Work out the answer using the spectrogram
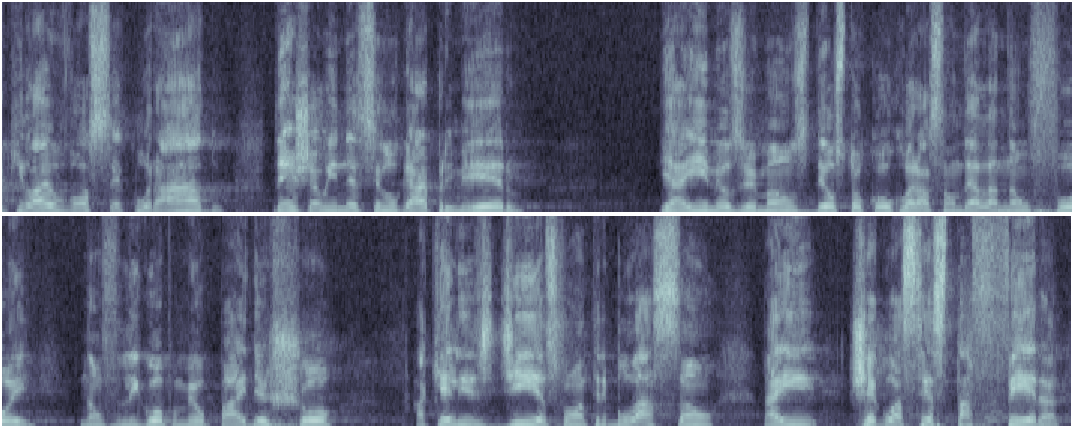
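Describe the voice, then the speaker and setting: A man preaches his own testimony in a church, recounting his story earnestly and turning to the congregation as brothers. His voice sits high for a man, and it rings out with the long reverb of a large hall. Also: a little mellow. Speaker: pastor.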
